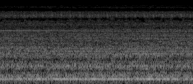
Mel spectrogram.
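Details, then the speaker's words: Audi/VW engine just after oil change, first start-up and idle: steady even idle with smooth constant hum, no knocks, ticks or rattles; engine sounds healthy. "as you guys can hear it fired up perfectly fine no loud noises no banging no"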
